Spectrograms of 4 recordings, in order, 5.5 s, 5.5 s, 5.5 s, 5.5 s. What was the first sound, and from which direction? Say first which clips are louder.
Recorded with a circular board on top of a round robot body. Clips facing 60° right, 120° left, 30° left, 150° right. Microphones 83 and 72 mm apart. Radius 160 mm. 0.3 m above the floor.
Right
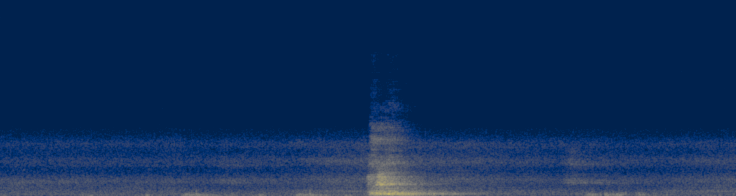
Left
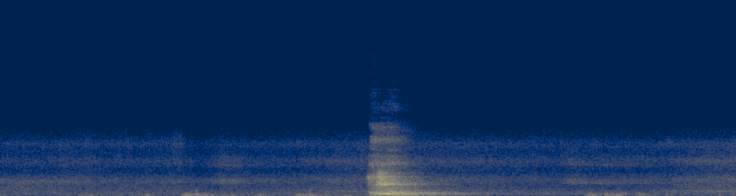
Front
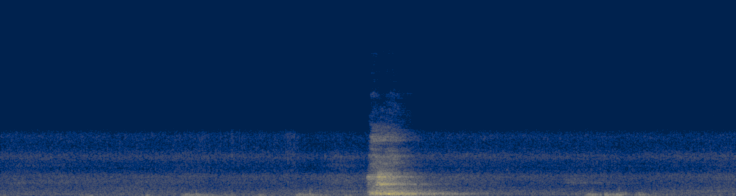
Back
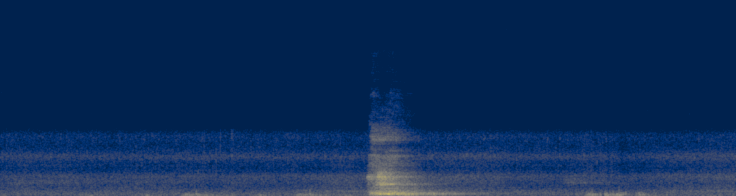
A cough: right 1 dB, back 1 dB; 35° right.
